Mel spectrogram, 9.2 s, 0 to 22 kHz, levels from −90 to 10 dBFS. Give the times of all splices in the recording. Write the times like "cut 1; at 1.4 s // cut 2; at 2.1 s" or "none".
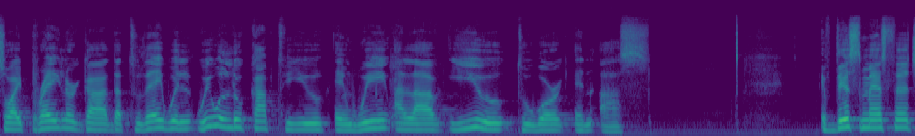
cut 1; at 3.3 s // cut 2; at 3.9 s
